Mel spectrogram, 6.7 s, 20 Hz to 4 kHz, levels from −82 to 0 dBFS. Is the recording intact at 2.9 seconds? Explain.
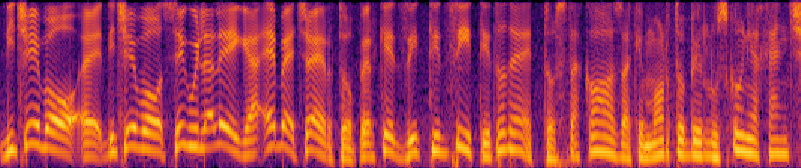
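No. At 2.9 s the speech is affected by gain pumping, which runs through the whole clip: the gain swings by around 10 dB, pulling down under each loud sound, likely from excessive input gain driving a fast limiter. Unlike a noise gate, the background never cuts to silence.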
